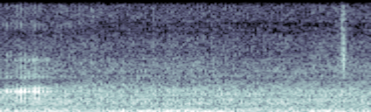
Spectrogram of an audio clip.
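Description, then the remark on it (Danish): Steady low rumble of a car interior while driving through Sjælland, Denmark, a constant deep road and engine drone with a faint hiss above it, continuous and unchanging, with no voices. “Normalt har du studiet for dig selv, men nu sidder vi her i en bil på vej igennem øh, det er Sjælland.”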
